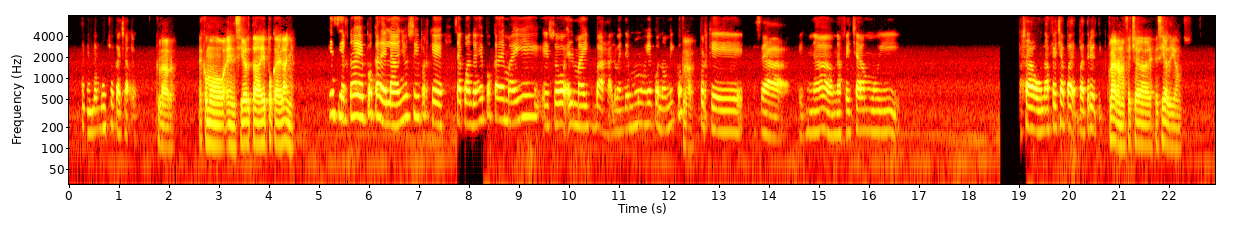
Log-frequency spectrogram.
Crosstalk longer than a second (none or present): none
